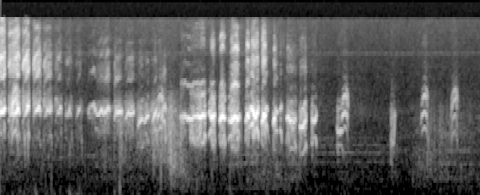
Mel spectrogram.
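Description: Small birds chattering: a quick run of repeated sharp chirps for about four seconds, then a few separate short calls.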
